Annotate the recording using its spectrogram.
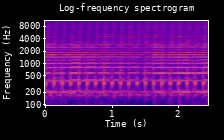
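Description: Tech house DJ mix: a fast, even pulse of about nine strokes a second over held synth tones, with little deep bass.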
